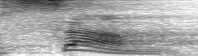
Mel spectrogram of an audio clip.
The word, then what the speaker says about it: some: quantifiers, nós vimos o some. Então, some é um quantifier. Lembrando a pronúncia aqui, você não pronuncia o E. Some.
